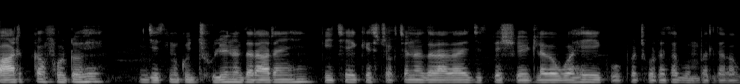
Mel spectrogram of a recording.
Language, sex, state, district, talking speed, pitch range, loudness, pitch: Hindi, male, Bihar, East Champaran, 260 wpm, 100-110 Hz, -32 LUFS, 105 Hz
